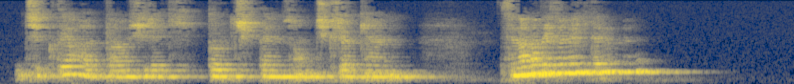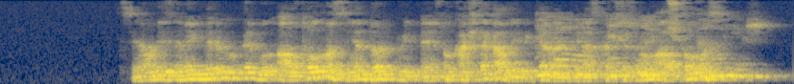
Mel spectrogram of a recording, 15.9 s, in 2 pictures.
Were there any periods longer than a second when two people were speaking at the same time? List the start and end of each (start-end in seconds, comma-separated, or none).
13.3-15.2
